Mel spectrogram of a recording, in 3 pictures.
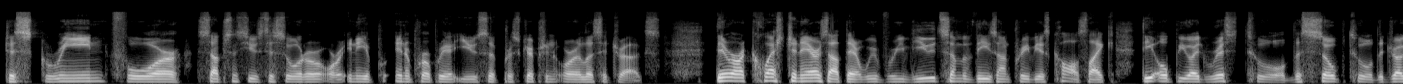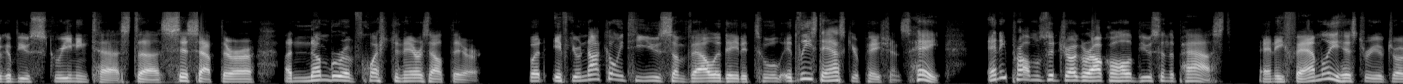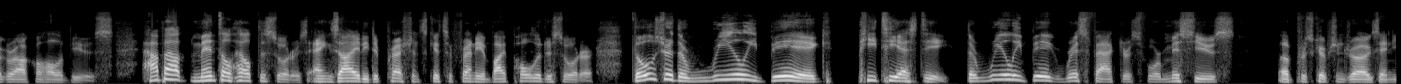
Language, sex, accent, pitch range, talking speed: English, male, American, 125-165 Hz, 160 wpm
